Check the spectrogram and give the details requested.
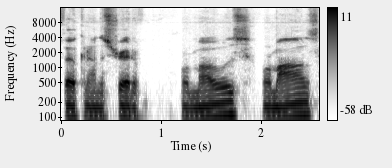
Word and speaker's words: Hormuz: now we're just focusing on the Strait of Hormuz.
